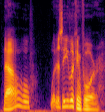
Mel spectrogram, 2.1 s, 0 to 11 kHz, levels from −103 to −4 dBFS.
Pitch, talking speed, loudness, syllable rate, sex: 130 Hz, 170 wpm, -19 LUFS, 4.7 syllables/s, male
